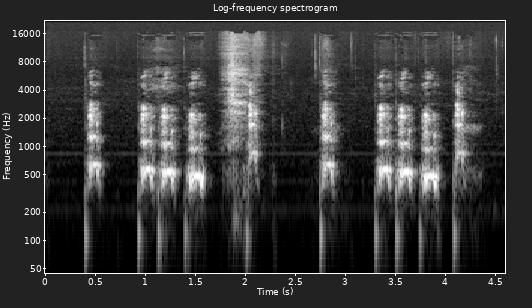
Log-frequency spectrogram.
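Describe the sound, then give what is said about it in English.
Dog barks strung together into a tune, short bright yips in quick rhythmic bursts with pauses between phrases, like a melody played on bark sounds, loud with no talking. “Or you can play the dog version of it, which makes it even more funny.”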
